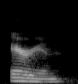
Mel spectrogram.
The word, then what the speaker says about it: Arian: Okay, and just to make sure that I don't say it wrong, Arian.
